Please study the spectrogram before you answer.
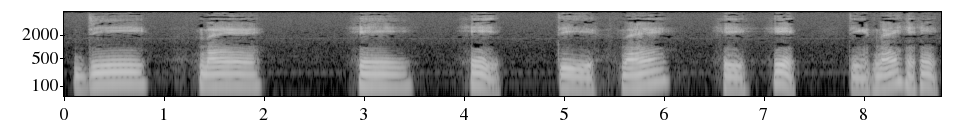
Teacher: between the I and N, there's kind of like a faint H sound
